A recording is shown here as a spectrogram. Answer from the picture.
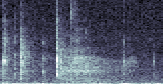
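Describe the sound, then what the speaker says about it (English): Quick bursts of keystrokes on a computer keyboard as a tag name is typed, soft and close, a few clustered clicks with short pauses between them, no voices. "So to assign a tag, you just start typing the name"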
